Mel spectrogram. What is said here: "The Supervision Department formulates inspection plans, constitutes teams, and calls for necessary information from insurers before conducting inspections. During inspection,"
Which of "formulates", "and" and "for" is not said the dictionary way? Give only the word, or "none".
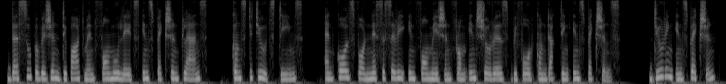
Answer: none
